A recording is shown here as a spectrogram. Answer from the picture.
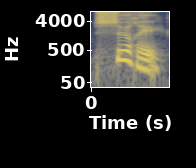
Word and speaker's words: serez: Vous serez, a Z together at the end, et serez, all right?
